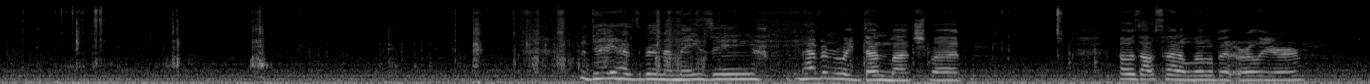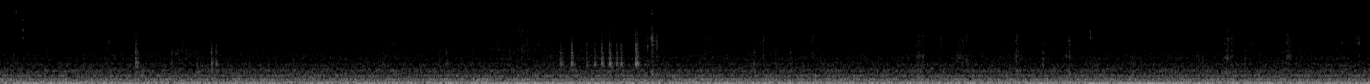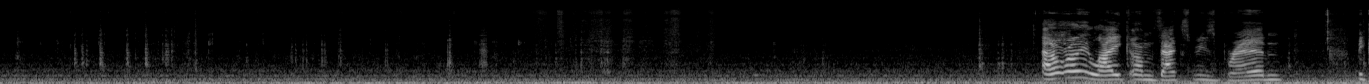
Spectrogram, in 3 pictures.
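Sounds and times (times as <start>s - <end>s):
steady low hum: 0.0s - 41.0s
chewing crunchy food: 19.1s - 33.3s.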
